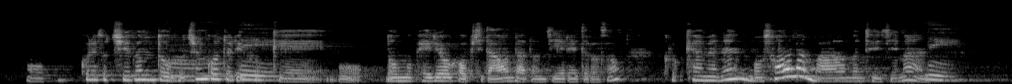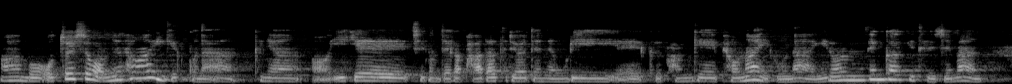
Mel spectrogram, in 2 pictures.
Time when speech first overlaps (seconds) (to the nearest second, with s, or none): 2 s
